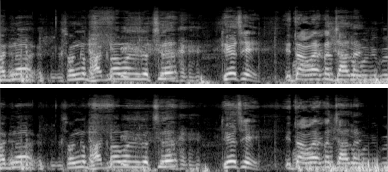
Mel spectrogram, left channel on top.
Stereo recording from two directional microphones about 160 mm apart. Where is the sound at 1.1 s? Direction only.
30° left (ahead or behind).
